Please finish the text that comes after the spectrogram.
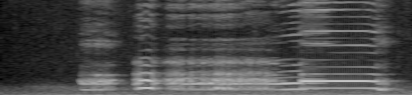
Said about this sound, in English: It's it's Mr. Low Key. Who's that? He's this really cool rooster we met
